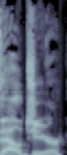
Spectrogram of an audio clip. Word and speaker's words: Allgeier: Wasn't sure if it was Allgeier. It is Allgeier. I can confirm that.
